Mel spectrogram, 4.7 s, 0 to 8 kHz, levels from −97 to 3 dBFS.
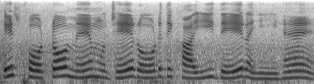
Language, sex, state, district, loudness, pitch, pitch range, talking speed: Hindi, female, Madhya Pradesh, Katni, -17 LUFS, 240 Hz, 225-270 Hz, 115 wpm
